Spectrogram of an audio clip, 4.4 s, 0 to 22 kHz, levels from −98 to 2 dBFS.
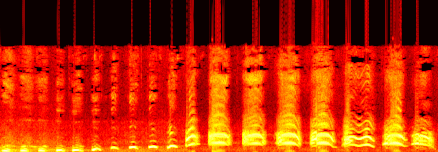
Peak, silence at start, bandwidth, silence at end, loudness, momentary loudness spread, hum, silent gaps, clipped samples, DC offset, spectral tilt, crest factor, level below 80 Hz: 0 dBFS; 0 s; 16 kHz; 0.05 s; -8 LUFS; 6 LU; none; none; 0.3%; under 0.1%; -2 dB/octave; 10 dB; -56 dBFS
